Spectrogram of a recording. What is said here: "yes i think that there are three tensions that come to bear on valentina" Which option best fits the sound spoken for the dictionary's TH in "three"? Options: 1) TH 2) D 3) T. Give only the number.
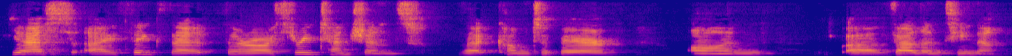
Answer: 1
